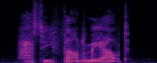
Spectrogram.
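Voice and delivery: ordinary talk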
